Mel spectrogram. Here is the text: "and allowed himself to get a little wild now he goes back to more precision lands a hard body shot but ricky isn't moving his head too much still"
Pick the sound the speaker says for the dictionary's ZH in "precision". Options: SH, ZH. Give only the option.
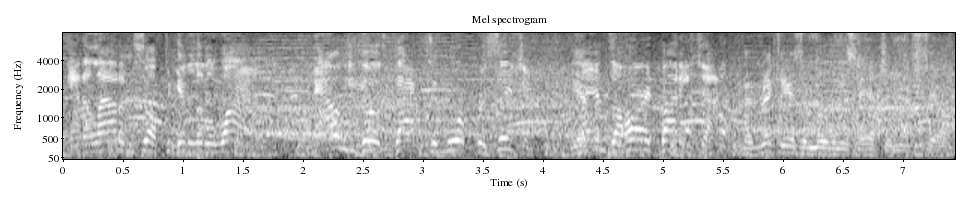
ZH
